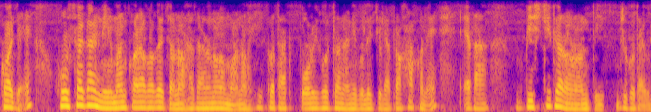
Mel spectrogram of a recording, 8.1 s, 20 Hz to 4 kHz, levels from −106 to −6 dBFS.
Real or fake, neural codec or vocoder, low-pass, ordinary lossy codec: fake; codec, 16 kHz, 8 kbps, FreqCodec, smaller model; 3.6 kHz; Opus, 64 kbps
